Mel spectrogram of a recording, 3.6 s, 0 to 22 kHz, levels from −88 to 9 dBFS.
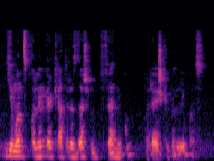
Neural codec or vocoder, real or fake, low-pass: vocoder, 22.05 kHz, 80 mel bands, Vocos; fake; 9.9 kHz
